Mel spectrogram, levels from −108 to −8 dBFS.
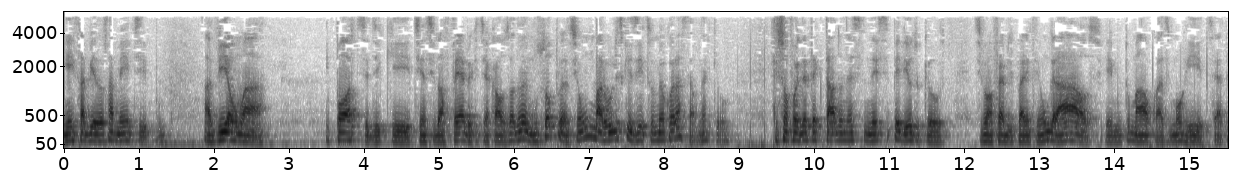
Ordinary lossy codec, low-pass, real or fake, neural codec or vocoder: MP3, 24 kbps; 5.4 kHz; real; none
